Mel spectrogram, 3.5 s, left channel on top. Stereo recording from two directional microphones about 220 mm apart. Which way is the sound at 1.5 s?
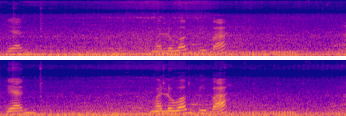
30° right (ahead or behind).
